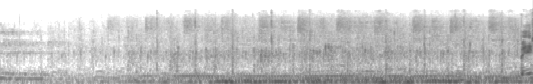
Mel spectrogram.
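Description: Music with steady, sustained low notes that slowly get louder.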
